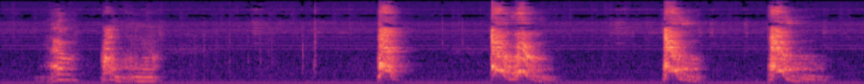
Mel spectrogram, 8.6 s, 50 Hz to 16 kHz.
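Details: Scottish Terrier female yapping at a rolling teething pacifier toy, dated 7-12-11; six loud, harsh barks, the first two close together, then single barks roughly every second, each with a short rough tail, over a quiet hum.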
